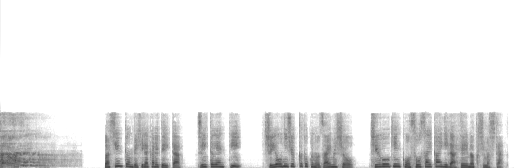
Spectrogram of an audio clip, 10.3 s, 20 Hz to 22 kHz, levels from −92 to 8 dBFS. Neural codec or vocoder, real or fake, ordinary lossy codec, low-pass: codec, 24 kHz, 1 kbps, SNAC; fake; AAC, 32 kbps; 7.2 kHz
